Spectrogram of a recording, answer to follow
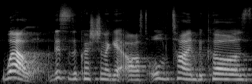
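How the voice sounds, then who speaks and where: A woman's voice: fairly high pitch, quick pace. A young woman from Wales, chatting casually through a question and answer vlog. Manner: chatty, animated, acts out voices in her stories. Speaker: vlogger. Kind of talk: casual Q&A chat.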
